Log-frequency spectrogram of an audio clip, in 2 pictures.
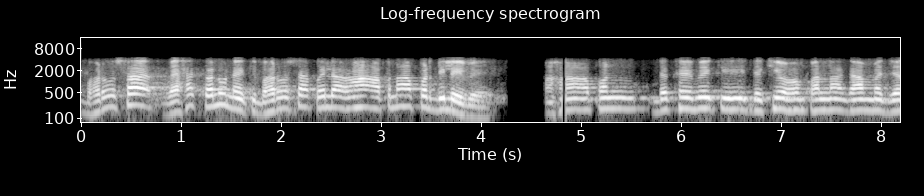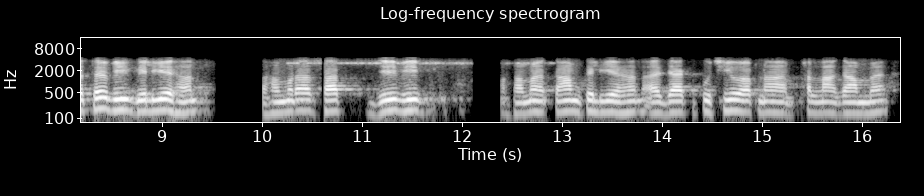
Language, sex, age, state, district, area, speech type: Maithili, male, 60+, Bihar, Supaul, urban, conversation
